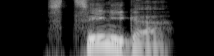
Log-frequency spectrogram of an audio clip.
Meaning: 1. comparative degree of szenig 2. inflection of szenig: strong/mixed nominative masculine singular 3. inflection of szenig: strong genitive/dative feminine singular
- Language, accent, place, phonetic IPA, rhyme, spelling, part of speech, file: German, Germany, Berlin, [ˈst͡seːnɪɡɐ], -eːnɪɡɐ, szeniger, adjective, De-szeniger.ogg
